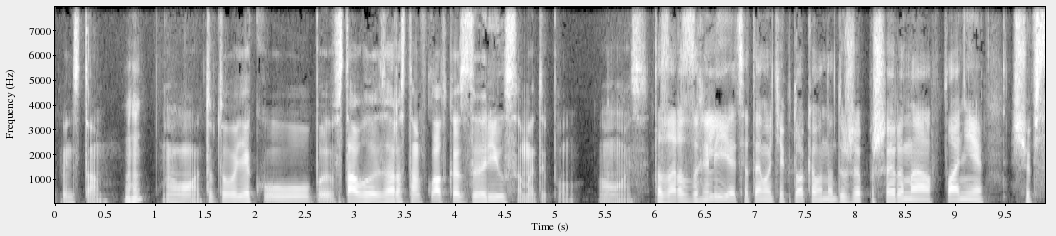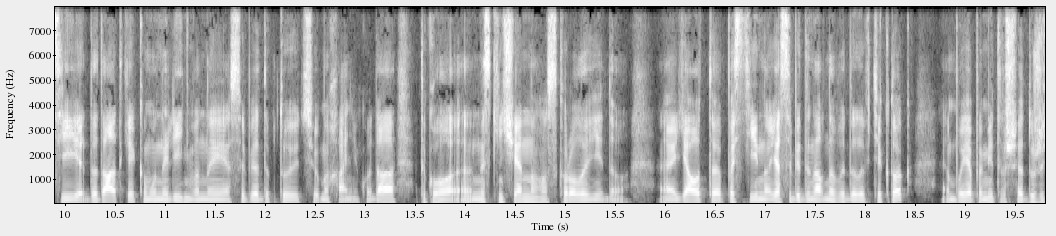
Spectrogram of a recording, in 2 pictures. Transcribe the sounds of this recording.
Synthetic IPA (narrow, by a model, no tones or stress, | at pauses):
inʲst̪ɑ̰nm̩ɦm̩ | ɦo̰t̪ɔp̚t̪ɔjɐkʰuwst̪ɑʋɪlˠɪzɑɾɐst̪ɑmfklˠɑt̪kɐzɾʲilˠsɐ̰mɪ̰t̪ɪ̥pʊ̰ | o̰sʲt̪ɐzɑɾɐzːzɐɦɐlʲiɛt͡sʲat̪ɛmɐtʲikt̪ɔkɐʋɔnɑd̪uʒɛpɔʃɪɾenɐwplˠɑnʲiʃt͡ʃɔwsʲid̪ɔd̪ɑt̪kɪkɔmunɪlʲinʲʋɔnɪsɔbʲiɐd̪ɐpt̪ujʊt̚ʲt͡sʲumexɑ̰nʲikʊd̪ɑt̪ɐkɔɦɔ̰nɛskʲinʲt͡ʃɛnːɔɦɔskɾɔlˠɐʋʲid̪eɔ̰jaɔt̪pɔsʲtʲijnɔjasɔbʲid̪ɪnɑʋnɐʋɪd̪ɐlˠɪwtʲikt̪ɔk | bɔjapɐmʲit̪ɪwʃt͡ʃɔjad̪uʒɛ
